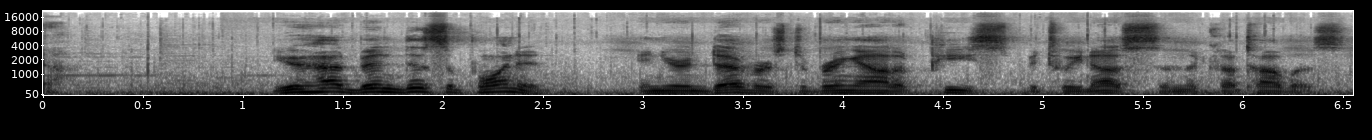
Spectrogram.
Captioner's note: iroquios accent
